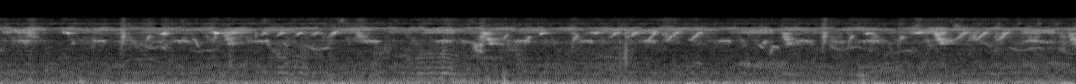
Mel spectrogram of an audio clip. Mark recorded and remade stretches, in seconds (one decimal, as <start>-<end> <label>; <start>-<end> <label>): 0.0-10.8 remade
